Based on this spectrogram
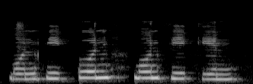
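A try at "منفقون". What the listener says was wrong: Dipanjangin, Bu, karena ada waw.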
